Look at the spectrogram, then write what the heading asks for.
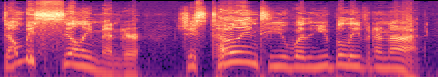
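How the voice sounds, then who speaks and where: A man's voice: high-pitched, very animated, quick pace, bright, forceful tone, dry recording, pitched above the performer's own voice, full character voice. A man voicing a brash, teasing young female pegasus pony in a fan fiction reading, blunt and casual.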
